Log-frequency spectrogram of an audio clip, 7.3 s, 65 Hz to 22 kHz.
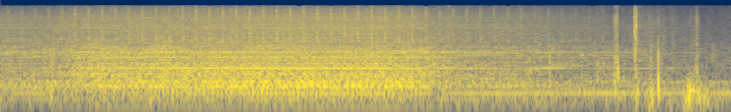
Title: M52 strange noise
